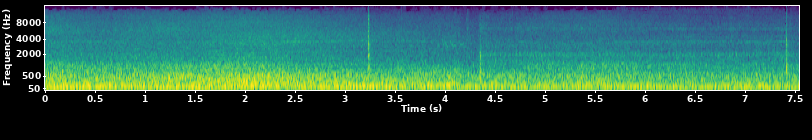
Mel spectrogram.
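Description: Steady low rumbling background noise with a faint hiss and a few faint clicks, about three seconds in, a second later and near the end; the crawling snail itself is not heard.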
